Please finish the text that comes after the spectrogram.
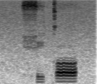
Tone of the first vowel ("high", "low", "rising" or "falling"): low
